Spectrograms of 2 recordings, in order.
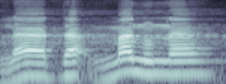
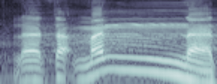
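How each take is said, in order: First: The first nun's vowel is said very briefly. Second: The two nun sounds merge into one nasal. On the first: "dia sebut sikit saja baris nun yang pertama" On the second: "dihilangkan nun yang pertama, dengung idgham masuk kepada nun yang kedua"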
